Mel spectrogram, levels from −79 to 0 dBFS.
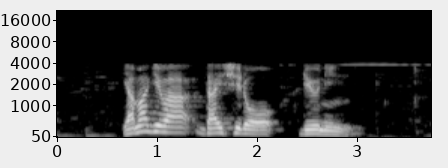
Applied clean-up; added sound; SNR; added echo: classical method Wiener filter.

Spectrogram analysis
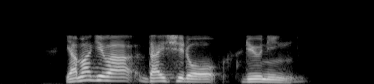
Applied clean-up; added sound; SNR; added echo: neural mask model Resemble Enhance denoiser.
